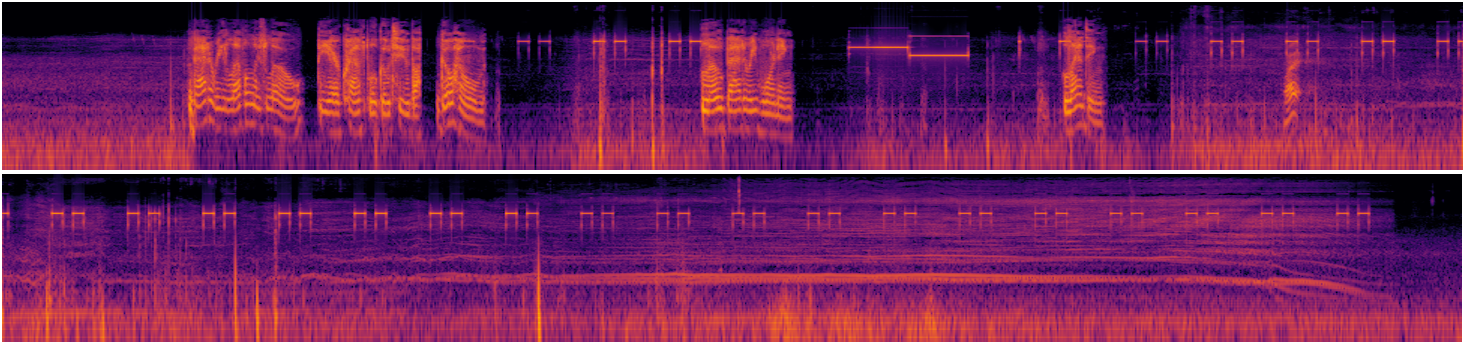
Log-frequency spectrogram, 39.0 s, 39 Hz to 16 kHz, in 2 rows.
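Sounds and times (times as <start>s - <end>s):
high warning beeps: 6.9s - 9.6s, 11.3s - 12.9s, 13.6s - 24.6s, 25.2s - 37.9s
drone propellers humming: 13.0s - 38.5s.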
